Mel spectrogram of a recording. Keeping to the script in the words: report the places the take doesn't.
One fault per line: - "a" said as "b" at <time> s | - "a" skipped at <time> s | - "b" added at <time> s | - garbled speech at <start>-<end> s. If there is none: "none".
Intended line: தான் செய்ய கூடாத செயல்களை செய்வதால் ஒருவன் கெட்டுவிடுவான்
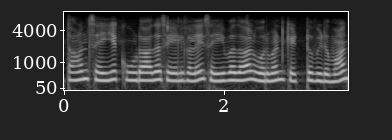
none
